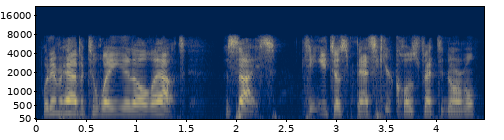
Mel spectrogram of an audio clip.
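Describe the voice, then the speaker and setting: A man's voice: high voice, fairly even intonation, quick pace, muffled recording, noisy background, voice pushed up, natural voice. A man voicing a temperamental but sensible female pegasus in a storybook reading, dry and blunt. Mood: concerned. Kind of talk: fan fiction storybook reading.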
